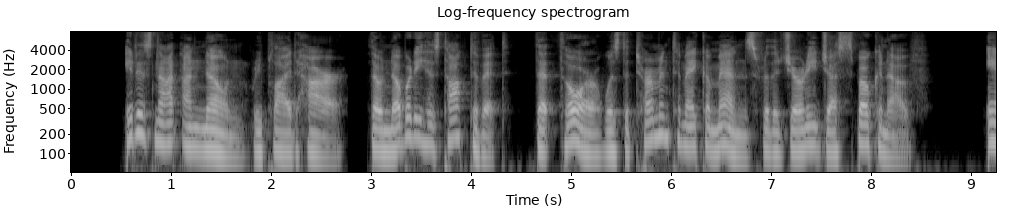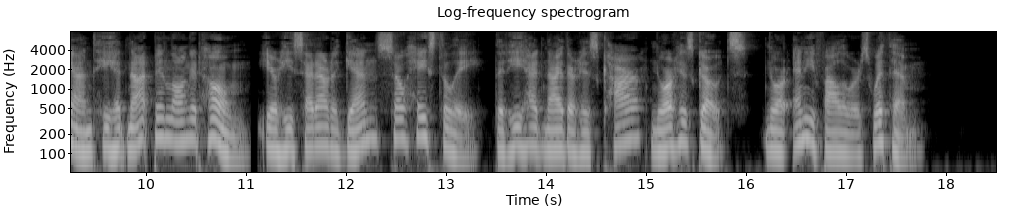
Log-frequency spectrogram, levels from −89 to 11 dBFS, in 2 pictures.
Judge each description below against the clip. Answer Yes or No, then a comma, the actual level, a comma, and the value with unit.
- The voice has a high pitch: No, low, 120 Hz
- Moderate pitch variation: No, wide, 5.9 semitones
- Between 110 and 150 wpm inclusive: No, average, 175 wpm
